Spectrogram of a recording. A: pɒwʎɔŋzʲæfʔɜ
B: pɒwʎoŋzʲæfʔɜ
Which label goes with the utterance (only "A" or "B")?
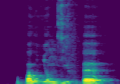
A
